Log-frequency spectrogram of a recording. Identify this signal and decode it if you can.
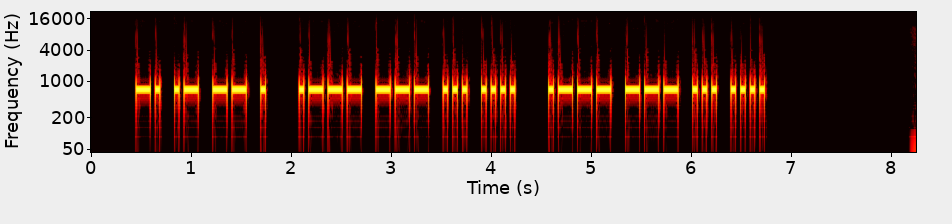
Morse code, heard as a keyed tone, about 25 wpm, 700 Hz. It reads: NAME JOSH JOSH
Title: K1USN SST QSO Practice 25wpm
